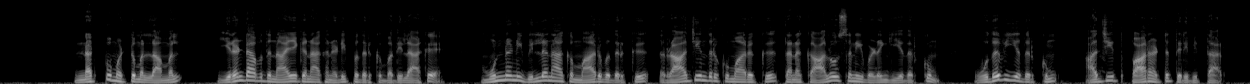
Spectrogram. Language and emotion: Tamil, neutral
